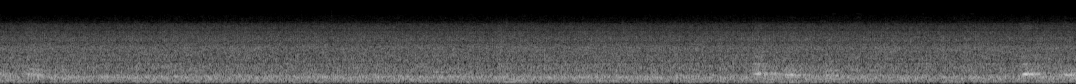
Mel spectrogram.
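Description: Steady rushing noise of the kennel's air handling, with a few brief short sounds about eight seconds in and again near the end.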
